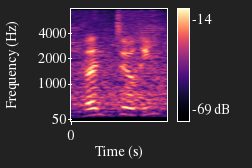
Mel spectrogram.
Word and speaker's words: bonneterie: Aymeric Brousseau, président de Brousseau Textile, la chaussette, la bonneterie. Bonneterie, c'est la bonne prononciation.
